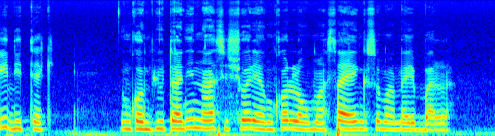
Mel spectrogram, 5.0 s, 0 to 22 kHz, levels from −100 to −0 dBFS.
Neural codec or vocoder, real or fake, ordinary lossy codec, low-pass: vocoder, 44.1 kHz, 128 mel bands every 256 samples, BigVGAN v2; fake; none; none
